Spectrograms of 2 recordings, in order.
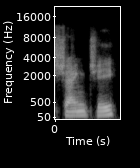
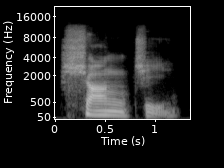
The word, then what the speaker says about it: Shang-Chi: Yes, and I stumbled across it because that's exactly how I pronounce it too, is Shang-Chi. Apparently, yeah. We've been pronouncing it wrong because we're white. It's Shang-Chi and the Legend of the Ten Rings.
